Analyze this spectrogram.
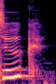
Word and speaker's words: took: We use a different vowel. We use the short sound like look and book.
